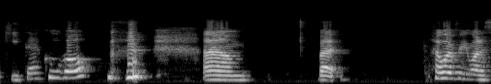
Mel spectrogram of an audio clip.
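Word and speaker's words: Tite Kubo: asked, they would say also this guy or Kite Kubo. But because I know a little bit of Japanese, I say Kita Kubo.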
